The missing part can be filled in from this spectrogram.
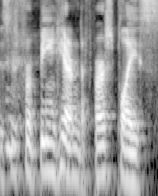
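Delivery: put-on Scottish accent. Showing the scottish accent learned from a movie: scottish accent. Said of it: "the Scottish accent".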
